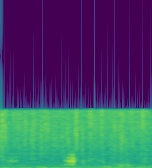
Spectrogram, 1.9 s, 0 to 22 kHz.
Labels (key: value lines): label: biophony, damselfish
recorder: SoundTrap 500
